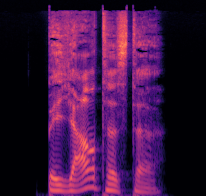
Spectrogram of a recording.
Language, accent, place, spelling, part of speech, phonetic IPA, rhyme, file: German, Germany, Berlin, bejahrteste, adjective, [bəˈjaːɐ̯təstə], -aːɐ̯təstə, De-bejahrteste.ogg
- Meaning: inflection of bejahrt: 1. strong/mixed nominative/accusative feminine singular superlative degree 2. strong nominative/accusative plural superlative degree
